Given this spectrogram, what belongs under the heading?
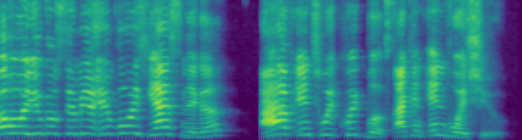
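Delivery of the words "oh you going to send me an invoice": high-pitched, acted talking through laughter. Retelling someone's reaction to being offered an invoice: imitating someone laughing while talking. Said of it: "He was laughing like".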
